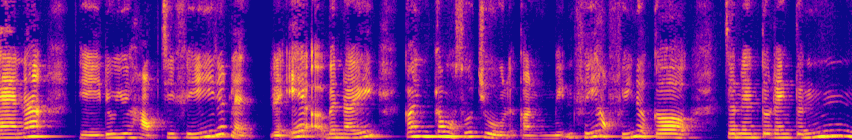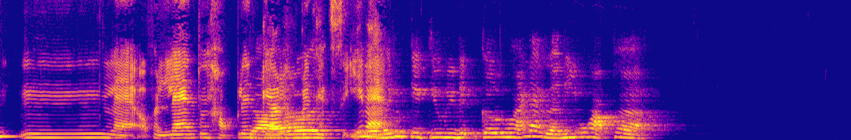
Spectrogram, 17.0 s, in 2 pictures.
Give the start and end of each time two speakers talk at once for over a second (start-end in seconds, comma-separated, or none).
11.0-12.4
